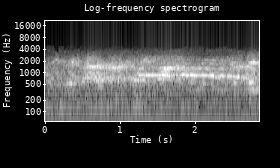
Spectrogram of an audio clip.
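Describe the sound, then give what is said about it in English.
A baseball stadium crowd reacts as Yankees batter Joe Pepitone comes up to bat, a steady, loud wash of many voices that holds for three seconds without a break, over a faint low hum, with no single voice standing out. “And listen to the crowd reaction.”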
